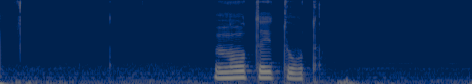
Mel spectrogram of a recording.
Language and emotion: Russian, angry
